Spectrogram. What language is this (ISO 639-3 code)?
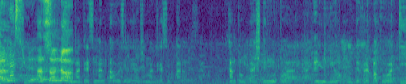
fra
